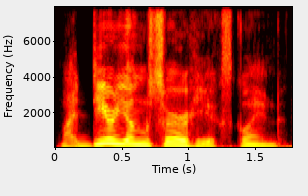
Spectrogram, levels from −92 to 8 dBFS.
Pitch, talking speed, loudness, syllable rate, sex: 150 Hz, 200 wpm, -15 LUFS, 4.9 syllables/s, male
